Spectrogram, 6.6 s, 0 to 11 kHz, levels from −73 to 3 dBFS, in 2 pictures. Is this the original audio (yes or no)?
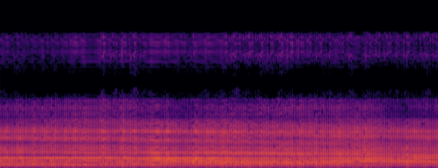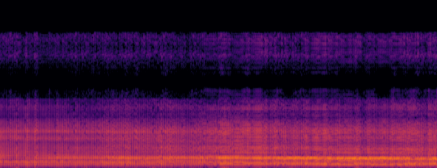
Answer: no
